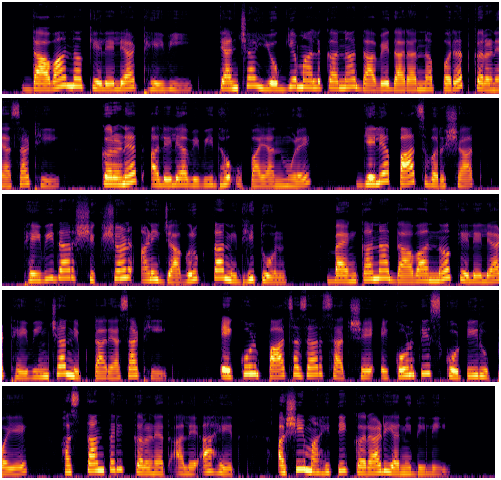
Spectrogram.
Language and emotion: Marathi, neutral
